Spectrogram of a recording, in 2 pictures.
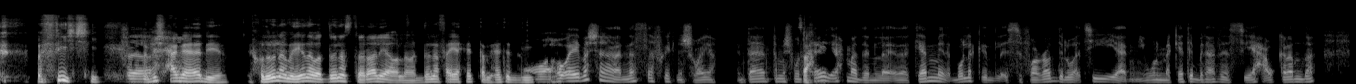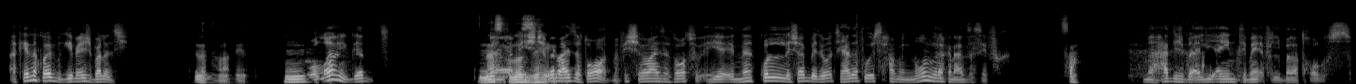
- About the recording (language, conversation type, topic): Arabic, unstructured, هل إنت شايف إن الصدق دايمًا أحسن سياسة؟
- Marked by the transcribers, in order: static; chuckle; tapping; unintelligible speech; other background noise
